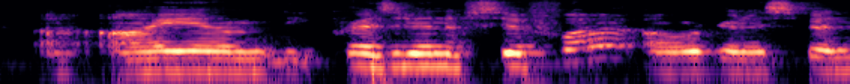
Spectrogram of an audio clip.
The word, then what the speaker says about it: SFWA: Fantasy writers of America the second f is silent I am the President of sifa and we're going to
